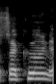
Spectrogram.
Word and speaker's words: Shakun: So Shakun, am I pronouncing your name correctly? – Absolutely.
